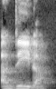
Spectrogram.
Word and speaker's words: Edyta: And it's pronounced Adida.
